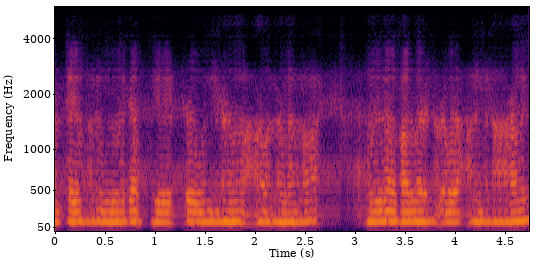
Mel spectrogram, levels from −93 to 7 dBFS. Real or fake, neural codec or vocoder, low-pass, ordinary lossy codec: fake; codec, 16 kHz, 0.5 kbps, FreqCodec, smaller model; 5.4 kHz; none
